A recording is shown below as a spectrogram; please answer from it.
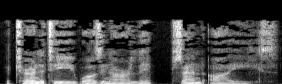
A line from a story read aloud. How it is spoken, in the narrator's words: he murmured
